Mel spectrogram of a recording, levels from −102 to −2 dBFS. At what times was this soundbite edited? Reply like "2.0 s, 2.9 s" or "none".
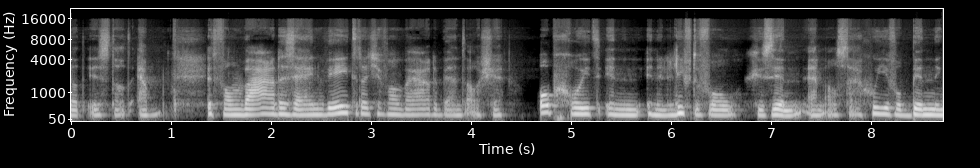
1.4 s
